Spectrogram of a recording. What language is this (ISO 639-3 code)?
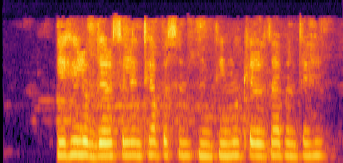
urd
